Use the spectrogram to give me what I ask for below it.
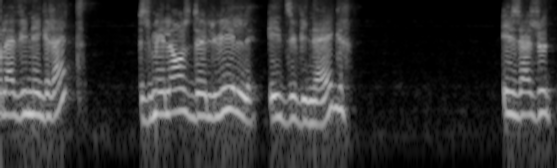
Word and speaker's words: huile: ou H muet comme de l'huile, le H est muet, de l'eau, voyelle, des plus pluriel, des tomates, des œufs.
